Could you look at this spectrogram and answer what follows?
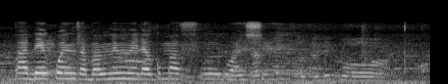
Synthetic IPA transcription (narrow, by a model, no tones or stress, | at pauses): ɓaɓɛkʼwɛnd͡zʱaɓamiŋwɛlakʼumafuŋɡwaʃɛ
